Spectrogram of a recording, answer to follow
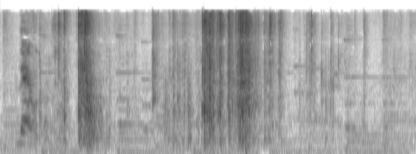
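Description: Plastic and cardboard toy-box packaging rustling and crinkling as it is handled, in two loud bursts about a second and two seconds in, over background music.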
